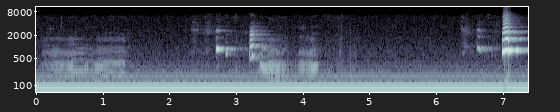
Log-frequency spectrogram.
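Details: A mastiff puppy, drowsy and vocal, makes a run of soft murmuring whines and low grumbling groans, with brief nasal squeaks in between, ending in one louder high yelp. The background is otherwise quiet.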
